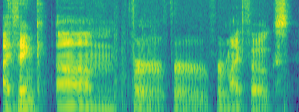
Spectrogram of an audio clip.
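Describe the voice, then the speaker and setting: Low-voiced man, thoughtful casual co-host. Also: animated, takes it slowly, pushed and bright. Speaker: co-host of an anime reaction show. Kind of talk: casual discussion of a show.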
